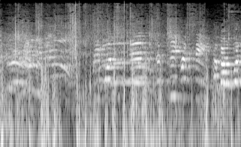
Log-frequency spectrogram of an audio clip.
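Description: Several voices overlapping in a crowd, none clearly words, over low thumps and rustle from a handheld phone being carried as its holder walks.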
